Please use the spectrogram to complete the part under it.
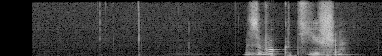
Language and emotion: Russian, neutral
